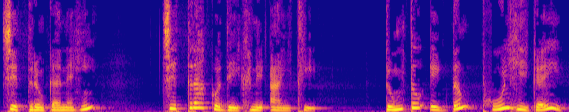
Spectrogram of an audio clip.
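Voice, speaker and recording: A woman's voice: medium pitch, very animated, slow pace, dark tone, slightly rough, full character voice. A woman voicing an affectionate, teasing young woman, a loyal friend in a storybook tale.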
